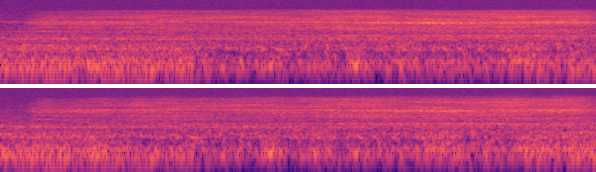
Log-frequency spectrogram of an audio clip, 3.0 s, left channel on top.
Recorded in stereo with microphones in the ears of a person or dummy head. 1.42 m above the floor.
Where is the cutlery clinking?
20° left (ahead or behind), 8 m.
